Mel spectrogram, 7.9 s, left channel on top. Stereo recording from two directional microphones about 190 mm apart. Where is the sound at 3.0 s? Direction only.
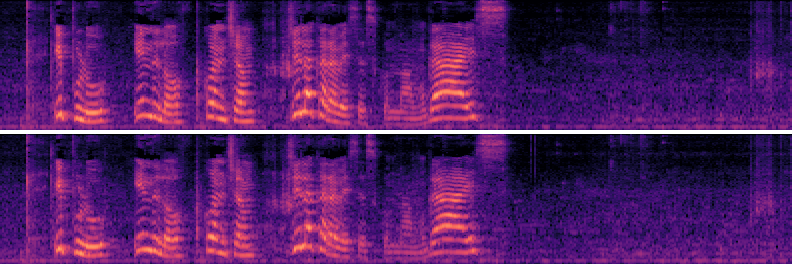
35° left (ahead or behind).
